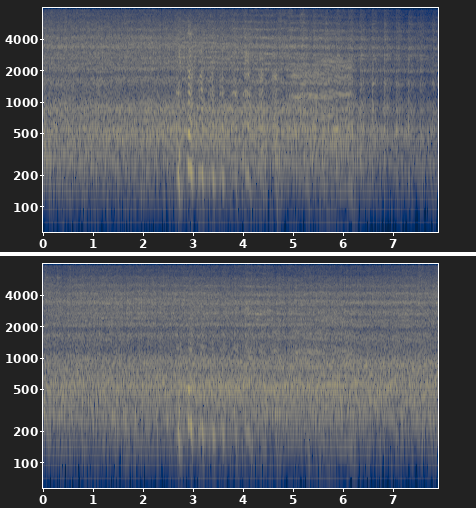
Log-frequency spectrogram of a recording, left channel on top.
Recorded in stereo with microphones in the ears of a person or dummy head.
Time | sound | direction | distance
2.6 | laughter | 65° left (ahead or behind) | 1.7 m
